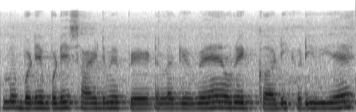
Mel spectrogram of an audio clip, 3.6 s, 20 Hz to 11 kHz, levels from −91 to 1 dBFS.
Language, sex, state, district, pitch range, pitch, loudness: Hindi, male, Uttar Pradesh, Shamli, 145-160 Hz, 155 Hz, -14 LUFS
